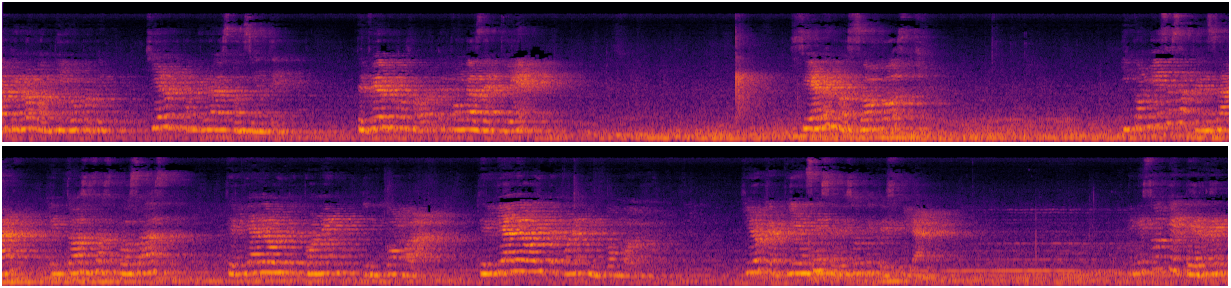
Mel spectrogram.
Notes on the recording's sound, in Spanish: En este episodio te comparto la grabación de mi conferencia.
